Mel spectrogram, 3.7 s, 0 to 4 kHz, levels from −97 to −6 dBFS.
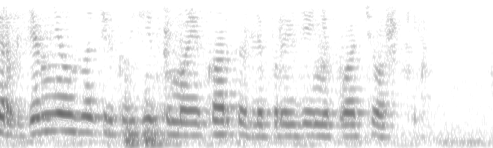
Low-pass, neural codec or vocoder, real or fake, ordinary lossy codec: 3.6 kHz; none; real; AAC, 24 kbps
